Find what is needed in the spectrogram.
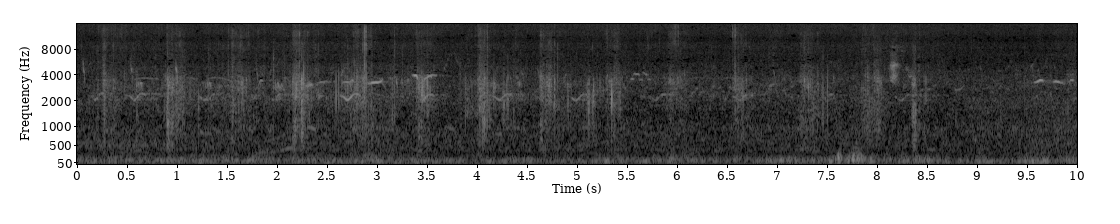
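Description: Small birds chirping again and again in short wavy calls, over scattered light clicks and a steady low rumble on the microphone.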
